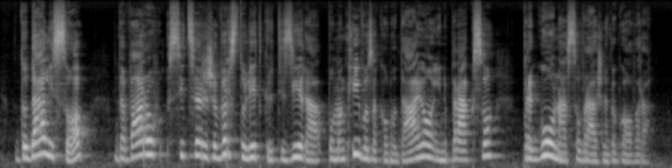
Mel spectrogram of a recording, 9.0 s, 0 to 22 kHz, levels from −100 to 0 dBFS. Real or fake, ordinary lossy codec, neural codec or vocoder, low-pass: real; none; none; none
